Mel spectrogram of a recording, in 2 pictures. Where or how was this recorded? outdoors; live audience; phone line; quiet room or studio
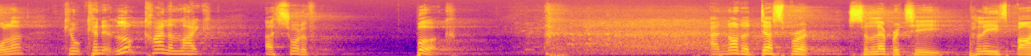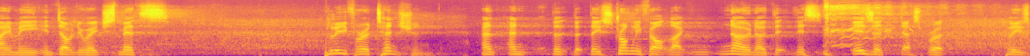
live audience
